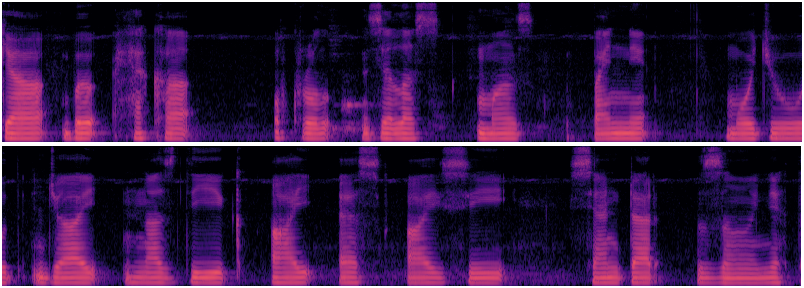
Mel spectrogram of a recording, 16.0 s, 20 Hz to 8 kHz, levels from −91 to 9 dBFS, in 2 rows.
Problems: background sounds at intervals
